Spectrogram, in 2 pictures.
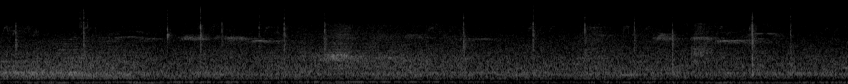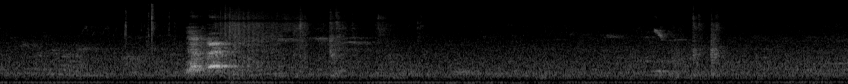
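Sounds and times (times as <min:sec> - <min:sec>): dog barking: 0:10.4 - 0:11.0.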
